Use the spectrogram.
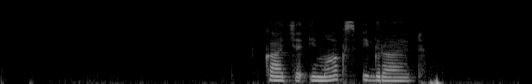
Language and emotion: Russian, neutral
